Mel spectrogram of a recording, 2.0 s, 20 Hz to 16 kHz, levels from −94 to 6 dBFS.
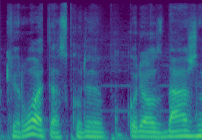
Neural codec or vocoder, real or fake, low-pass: codec, 44.1 kHz, 7.8 kbps, DAC; fake; 14.4 kHz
